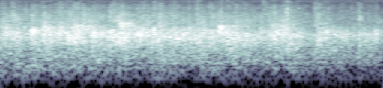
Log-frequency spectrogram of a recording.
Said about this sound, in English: Outside organizations, Mo Vesey. I don't know if, is Mo here? I'll clap for him anyway.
